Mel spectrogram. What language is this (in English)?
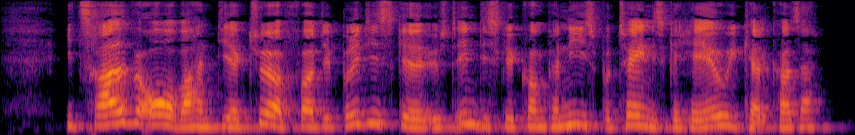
Danish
